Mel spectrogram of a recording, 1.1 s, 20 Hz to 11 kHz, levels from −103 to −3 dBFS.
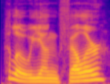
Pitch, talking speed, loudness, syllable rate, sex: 165 Hz, 160 wpm, -16 LUFS, 5.3 syllables/s, male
